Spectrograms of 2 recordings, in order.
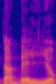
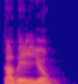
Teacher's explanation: tenemos la fricativa de la B entre dos vocales y pasamos de decir cabello con esta B fuerte a Ahora sí cabello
